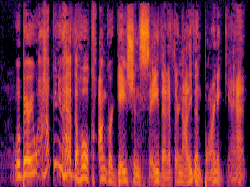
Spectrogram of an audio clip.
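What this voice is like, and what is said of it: Whiny put-on voice. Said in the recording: “How do you like my whiny voice? Is it pretty good?”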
